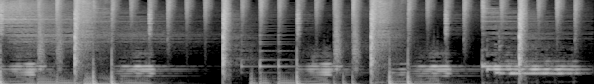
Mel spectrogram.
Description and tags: SMOOTH VIBE MUSIC LOOP
musicloop, keys, drums, loop, snipet, beat, vibe, smooth, music, band, bass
